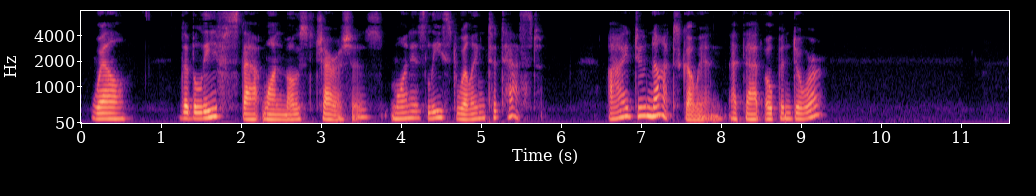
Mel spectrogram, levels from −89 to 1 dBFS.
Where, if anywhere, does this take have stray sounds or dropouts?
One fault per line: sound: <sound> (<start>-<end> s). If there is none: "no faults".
no faults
